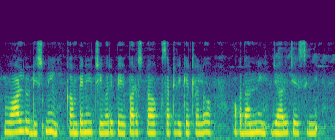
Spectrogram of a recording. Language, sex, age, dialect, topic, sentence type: Telugu, female, 56-60, Central/Coastal, banking, statement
